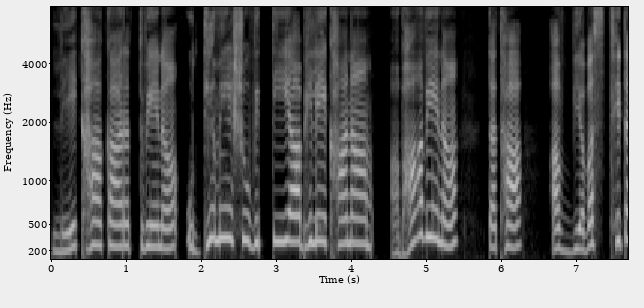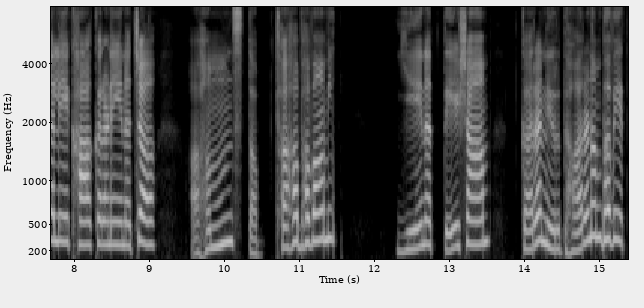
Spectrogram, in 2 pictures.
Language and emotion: Sanskrit, disgusted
